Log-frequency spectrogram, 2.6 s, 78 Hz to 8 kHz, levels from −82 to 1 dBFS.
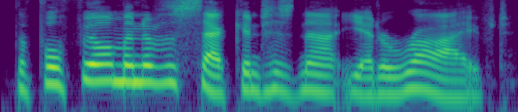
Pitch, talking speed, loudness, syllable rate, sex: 200 Hz, 210 wpm, -19 LUFS, 5.8 syllables/s, female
